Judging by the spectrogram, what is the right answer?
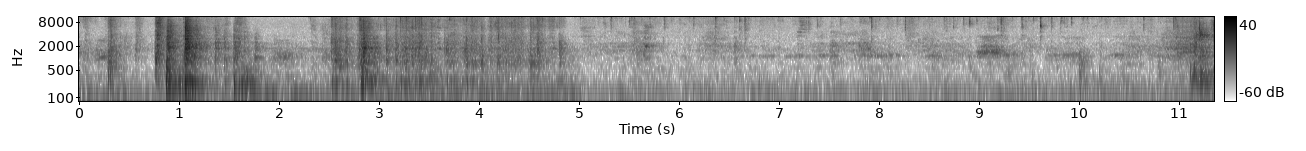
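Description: Knocks and clicks of things being handled, frequent and fairly loud in the first half, then fewer and fainter; a low steady hum underneath.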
